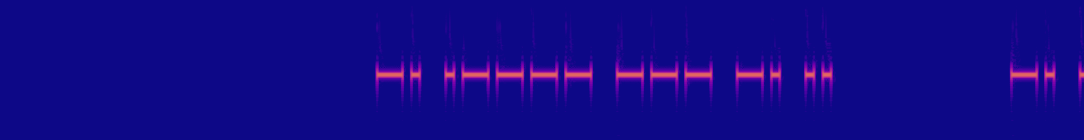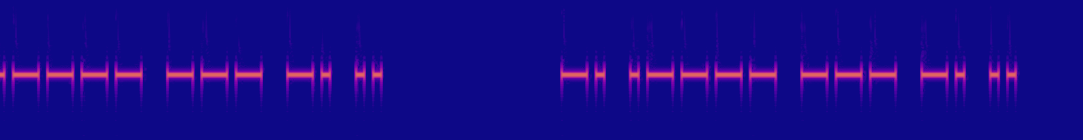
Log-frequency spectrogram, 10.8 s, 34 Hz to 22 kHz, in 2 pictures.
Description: Morse code, heard as a keyed tone, about 28 wpm, 700 Hz. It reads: N1ONI N1ONI N1ONI
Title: USA Call Signs - 5 Characters - Repeated 3x - 28wpm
